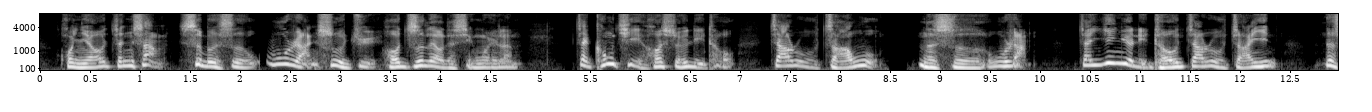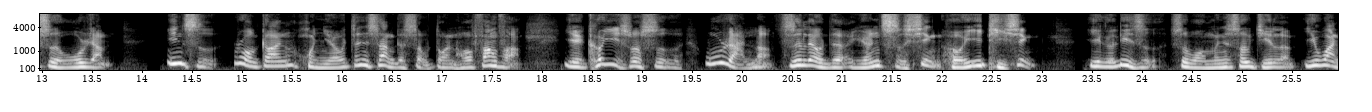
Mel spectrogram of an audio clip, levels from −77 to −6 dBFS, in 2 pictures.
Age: 60-79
